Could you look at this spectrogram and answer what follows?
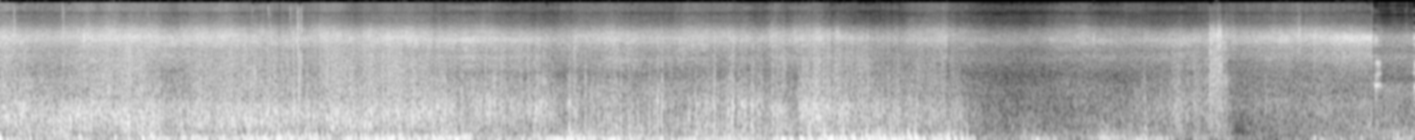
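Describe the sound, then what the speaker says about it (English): Strong wind buffets the microphone aboard a Vendée Globe racing yacht at sea, a loud continuous roar with rushing water beneath that eases briefly near the end, with faint talk. "that's the wind"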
